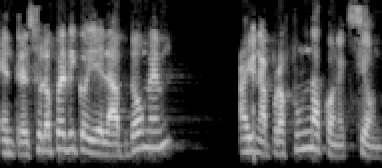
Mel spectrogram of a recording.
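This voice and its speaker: In a plain, everyday voice, a woman talks at a moderate pace with lively intonation. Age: 40s. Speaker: personal trainer, pelvic floor specialist. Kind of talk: interview.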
